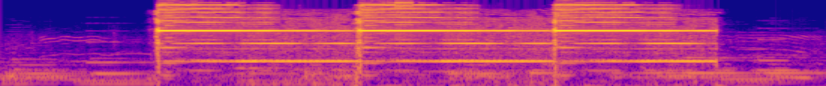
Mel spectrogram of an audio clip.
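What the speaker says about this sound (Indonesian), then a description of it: "Bel tanda istirahat pun berbunyi." A school bell rings loudly and close for break time, with three long, bright metallic rings in a row, each broken off briefly before the next, over faint room sound.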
